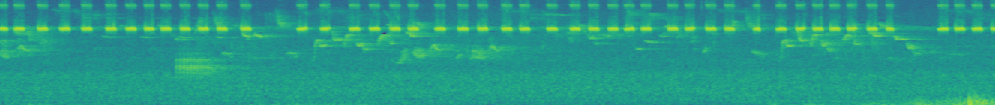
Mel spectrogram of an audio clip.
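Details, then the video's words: In Hungary's Nagyerdő woodland near Debrecen, a cricket or possibly a bush-cricket repeats a thin, bright chirp close to four times a second, pausing briefly twice, with distant bird calls and a low rumble near the end. "Tücsök vagy szöcske? - Hangfelvétel a debreceni Nagyerdőben"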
